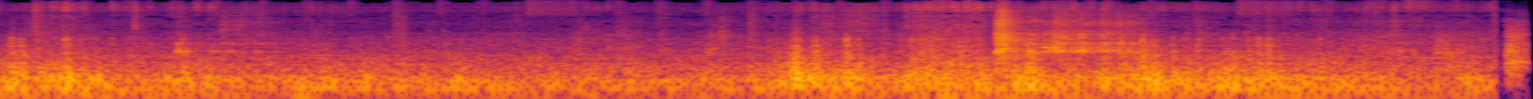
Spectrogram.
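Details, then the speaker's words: Suzuki Ertiga front suspension after shock absorber replacement: dull irregular clunks over heavy road rumble on bumps, louder than before, caused by worn front stabilizer links and stabilizer bushings, which are then replaced. "pemeriksaan ternyata yang bermasalah itu bukan cuma shocknya tapi link stabilizer nya sama karet bushing nya"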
